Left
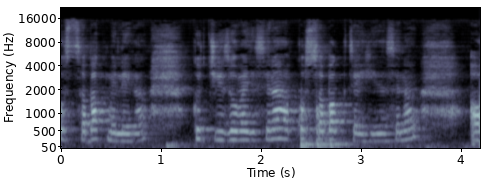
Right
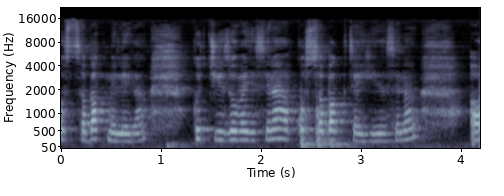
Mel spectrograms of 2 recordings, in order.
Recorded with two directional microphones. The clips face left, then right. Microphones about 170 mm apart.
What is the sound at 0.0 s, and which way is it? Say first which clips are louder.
A woman's voice: right 4 dB; 50° right (ahead or behind).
